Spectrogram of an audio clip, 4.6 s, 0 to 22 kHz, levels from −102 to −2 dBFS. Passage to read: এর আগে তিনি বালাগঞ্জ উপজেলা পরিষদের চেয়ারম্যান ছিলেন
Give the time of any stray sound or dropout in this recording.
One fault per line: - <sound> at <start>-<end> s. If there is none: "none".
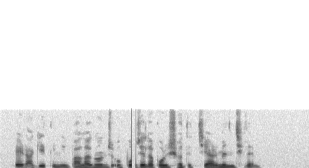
- dropout at 2.0-2.0 s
